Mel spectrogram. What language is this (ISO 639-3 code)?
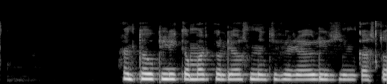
isl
